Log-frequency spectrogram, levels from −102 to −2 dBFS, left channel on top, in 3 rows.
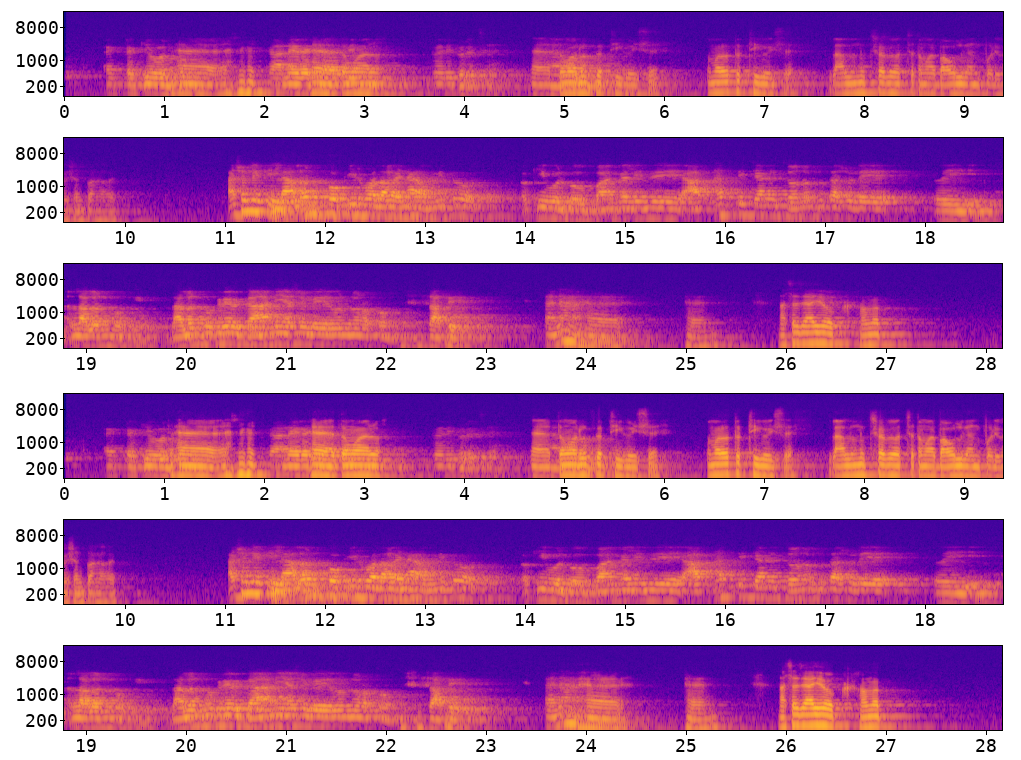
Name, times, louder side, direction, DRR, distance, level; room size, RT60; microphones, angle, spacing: voice 1, 0.4-1.2 2.0-3.2 3.7-4.3 4.8-5.3 11.0-13.5 14.0-17.6 18.1-22.1 22.4-22.8 23.6-24.0, equal, 30° left, 0 dB, 2.0 m, -32 dB
voice 2, 1.0-1.9 2.5-3.2 4.7-6.0 6.4-7.3 7.6-9.9 22.2-22.4 23.9-24.4 25.0-25.3 25.9-27.0, right 6 dB, 70° right, 18 dB, 0.3 m, -28 dB
17.5 x 11.0 x 3.6 m, 1.4 s
head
